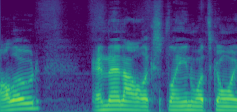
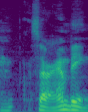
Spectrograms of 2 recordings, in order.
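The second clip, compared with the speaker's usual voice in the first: ordinary delivery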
